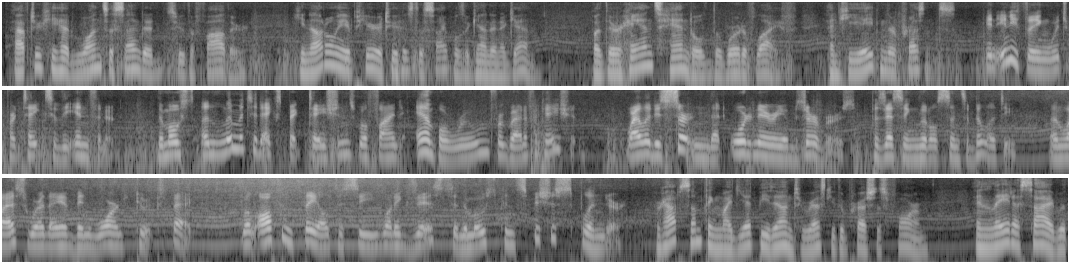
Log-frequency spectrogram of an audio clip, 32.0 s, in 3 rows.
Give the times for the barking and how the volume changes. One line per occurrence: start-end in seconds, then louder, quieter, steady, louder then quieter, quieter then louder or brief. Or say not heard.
not heard.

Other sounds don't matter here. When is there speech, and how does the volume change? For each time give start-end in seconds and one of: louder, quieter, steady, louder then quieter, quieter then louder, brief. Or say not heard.
0.1-31.9 steady.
